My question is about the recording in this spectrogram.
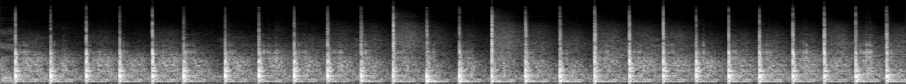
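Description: Small textured face of a stainless steel chokka hammer lightly tapping a strip of squid on a plastic cutting board, about four quick, even taps a second: the flesh is being softened for bait.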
